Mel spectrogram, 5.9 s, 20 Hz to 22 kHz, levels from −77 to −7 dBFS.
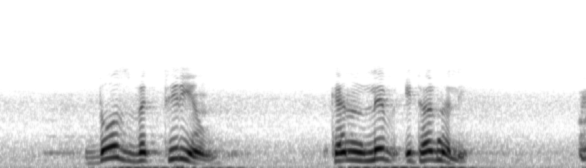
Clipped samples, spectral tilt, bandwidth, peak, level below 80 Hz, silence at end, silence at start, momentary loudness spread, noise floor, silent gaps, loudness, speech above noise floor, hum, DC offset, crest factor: under 0.1%; -8.5 dB/octave; 3.5 kHz; -2 dBFS; -44 dBFS; 0 s; 0.85 s; 6 LU; -48 dBFS; none; -17 LUFS; 33 dB; none; under 0.1%; 16 dB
